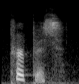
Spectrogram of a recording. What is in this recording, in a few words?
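"purpose", US English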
